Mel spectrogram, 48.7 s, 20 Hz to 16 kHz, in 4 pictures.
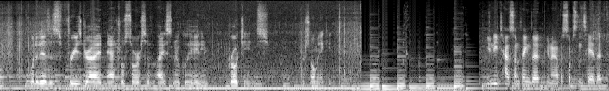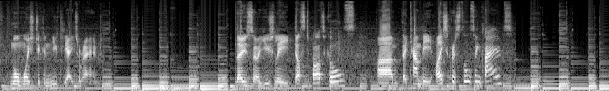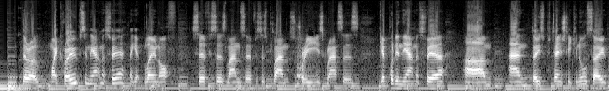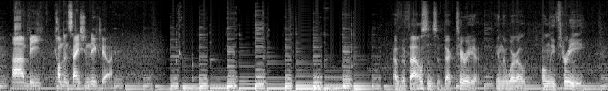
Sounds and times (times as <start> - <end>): Acoustic guitar: 0.0 - 48.7
Speech: 0.6 - 5.4, 6.0 - 6.7, 9.7 - 14.2, 16.9 - 22.4, 24.8 - 38.8, 44.4 - 48.3.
